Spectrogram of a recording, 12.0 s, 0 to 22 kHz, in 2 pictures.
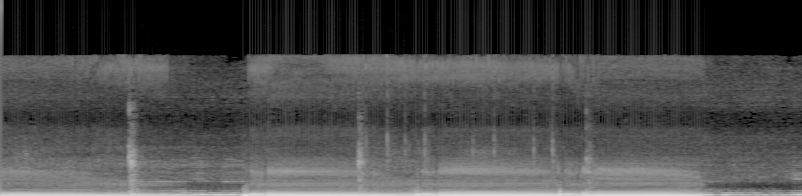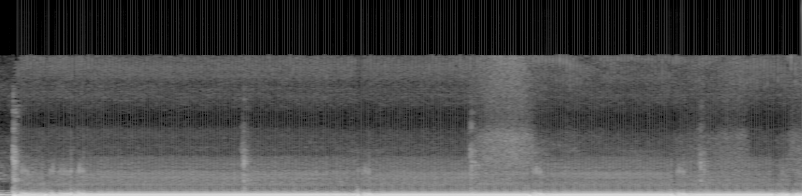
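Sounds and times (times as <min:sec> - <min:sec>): bass-heavy electronic music: 0:00.0 - 0:12.0.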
